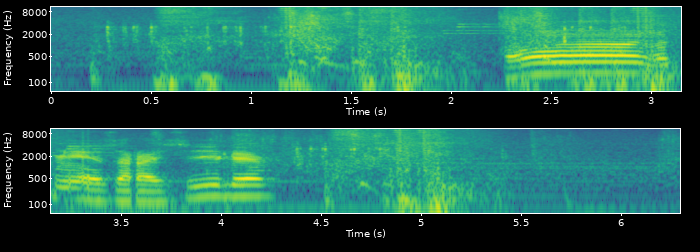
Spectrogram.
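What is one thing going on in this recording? Sword slashes strike a creature in quick succession.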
